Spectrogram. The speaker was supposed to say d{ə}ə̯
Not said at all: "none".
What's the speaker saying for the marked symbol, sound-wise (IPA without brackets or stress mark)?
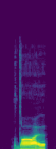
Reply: ɑ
